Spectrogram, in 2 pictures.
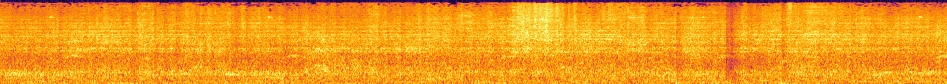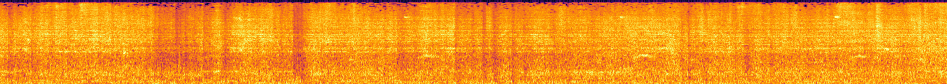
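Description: Freight train of crude oil tank cars rolling past close by at speed: a steady, loud noise of steel wheels running on the rails.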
